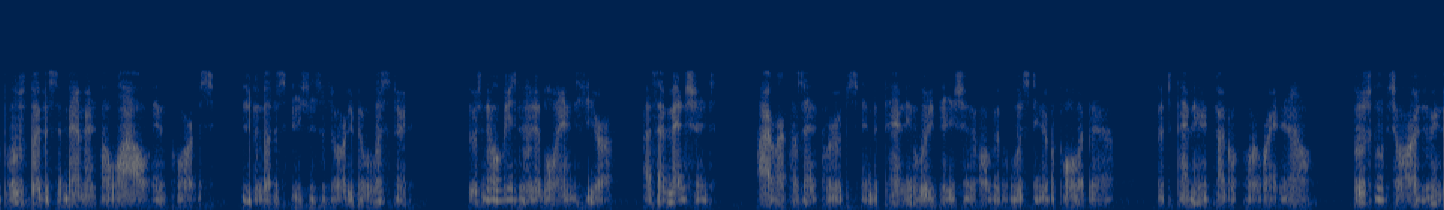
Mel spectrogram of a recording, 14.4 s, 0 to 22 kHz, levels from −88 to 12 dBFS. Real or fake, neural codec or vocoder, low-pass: fake; autoencoder, 44.1 kHz, a latent of 192 numbers a frame, MeloTTS; 5.4 kHz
